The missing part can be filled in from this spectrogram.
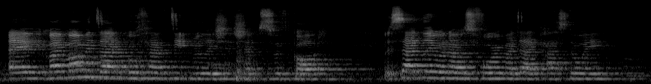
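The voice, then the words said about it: Scottish accent, Glasgow. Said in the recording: “I grew up just outside Glasgow, you can probably tell by my strong accent. It has softened, by the way.”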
